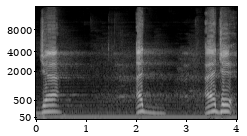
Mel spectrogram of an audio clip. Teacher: Yang berbeda apa? Perhatikan huruf jim dia rapat makhrajnya, ya, tidak ada celah sama sekali.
